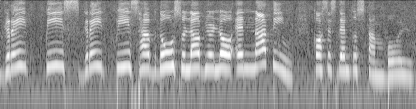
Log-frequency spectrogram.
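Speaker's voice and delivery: slow, emphatic verse reading; declaimed scripture. Real, not acted. Preacher quoting the verse to congregation, slow declaiming. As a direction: proclaim it slowly, stretching the key words.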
